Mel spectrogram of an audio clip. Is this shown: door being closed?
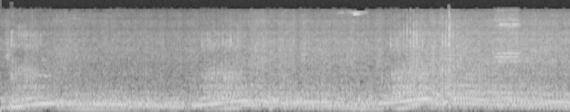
no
